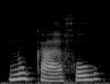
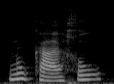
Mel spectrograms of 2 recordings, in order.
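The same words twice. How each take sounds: Both takes have the same delivery.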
